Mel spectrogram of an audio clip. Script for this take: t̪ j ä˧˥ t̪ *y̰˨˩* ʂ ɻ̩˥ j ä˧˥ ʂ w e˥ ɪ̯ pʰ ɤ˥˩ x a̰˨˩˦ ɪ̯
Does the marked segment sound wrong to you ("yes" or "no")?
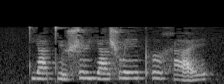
no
